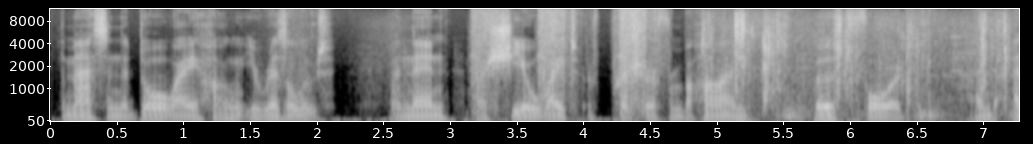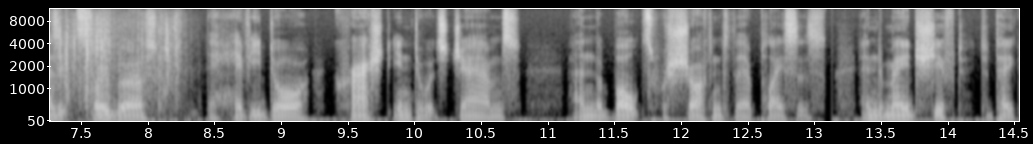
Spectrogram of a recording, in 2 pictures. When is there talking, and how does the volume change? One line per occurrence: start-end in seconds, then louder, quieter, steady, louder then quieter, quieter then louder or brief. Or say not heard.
0.1-14.5 steady.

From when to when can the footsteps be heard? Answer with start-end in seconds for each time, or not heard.
1.8-8.3.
